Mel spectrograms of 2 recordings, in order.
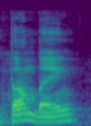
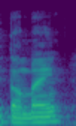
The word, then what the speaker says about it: também: So instead of saying a word like também, in também, even though it's spelled with the letter M, there's no M elemental sound.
